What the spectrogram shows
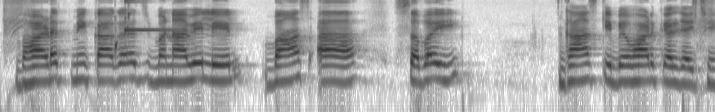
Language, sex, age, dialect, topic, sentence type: Magahi, female, 25-30, Western, agriculture, statement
